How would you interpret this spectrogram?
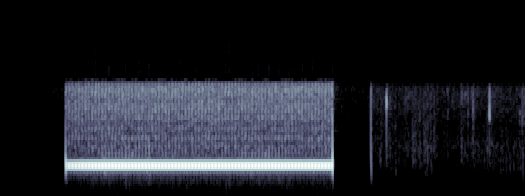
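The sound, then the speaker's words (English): A steady telephone dial tone hums for about two seconds, then cuts off, followed by a few faint clicks and brief beeps as a call is placed. “And for that, I need to get someone else on the phone.”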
